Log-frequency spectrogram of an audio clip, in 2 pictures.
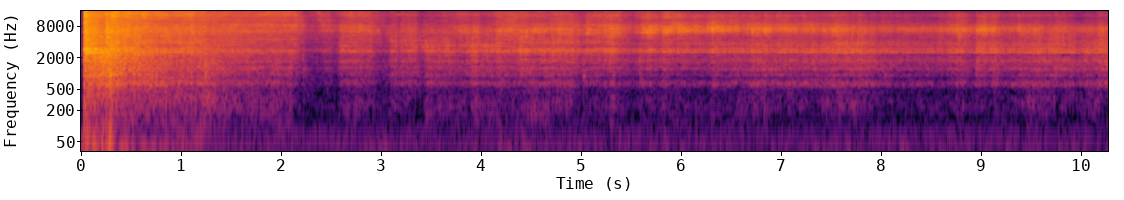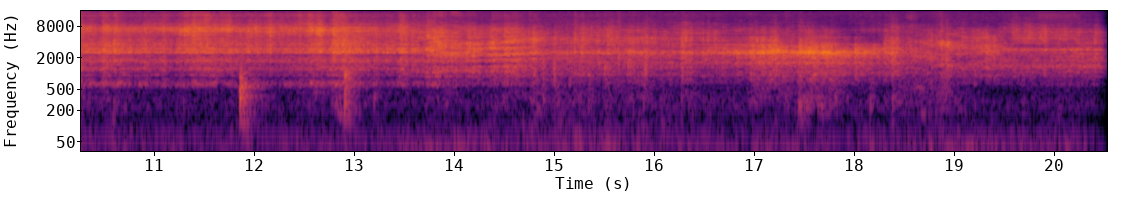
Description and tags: This is a sample from the plug on the bottom of a shaving cream can getting pulled out and the resulting release of air pressure and shaving cream. If you're good enough at editing, you can make this into an explosion, a weapon, a hydraulic release, or some sort of gloopy lava bubbling sound, or anything else you can create with this. Credit would be nice but is not required. Recorded with a TASCAM DR07 DISCLAIMER: Potentially dangerous actions were performed to create this sound. I don't recommend attempting to recreate this and I'm not responsible for your actions.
